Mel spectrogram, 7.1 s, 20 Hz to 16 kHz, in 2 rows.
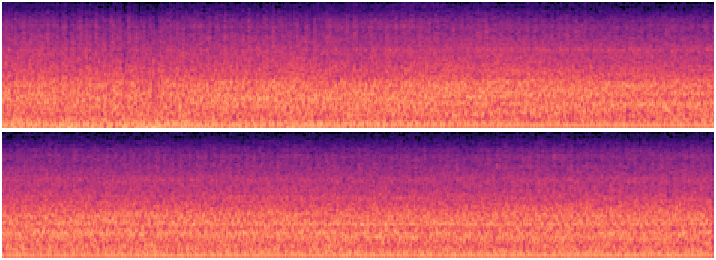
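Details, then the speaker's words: Cub Cadet LT1046 riding mower, formerly running rough, after carburetor cleaning (old, bad gas suspected): steady, even idle with no stumbles or surging; runs smoothly now. "okay so yeah old nasty gas will do lots of bad stuff for you apparently well that gas really shouldn't have been that old or not nasty but anyway it appears to be in better shape now"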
